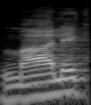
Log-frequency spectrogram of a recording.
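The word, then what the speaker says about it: مالك: مالک یوم الدین۔ اس میں دو طریقوں سے اس کو پڑھا ہے لوگوں نے، مالک یوم الدین اور ملک یوم الدین، یعنی یہ دو طریقوں سے اس کو پڑھا جاتا ہے۔ مالک یوم الدین میں آپ فرمائیں گے اس کیا فرق پڑا؟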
